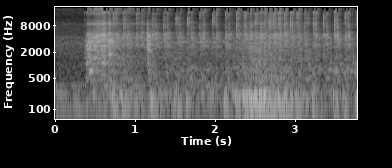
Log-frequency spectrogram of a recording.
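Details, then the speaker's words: Hero Passion Pro at idle, about 15 days to a month after a new timing chain was fitted. Light metallic chatter rides over the idle beat. Owner suspects a failed chain tensioner (adjuster). "दोस्तो ये तरीके की आवाज आ रही है क्योंकि अभी 15 20 दिन एक महीना हुआ है इसको टाइमिंग चन डाले हुए और ऐसी आवाज क्यों आ रही है"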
